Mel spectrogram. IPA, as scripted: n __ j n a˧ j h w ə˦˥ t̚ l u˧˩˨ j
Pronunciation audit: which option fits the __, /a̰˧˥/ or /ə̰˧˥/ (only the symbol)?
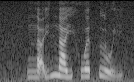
a̰˧˥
